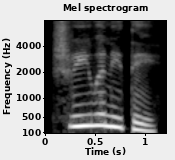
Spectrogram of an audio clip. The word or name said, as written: ಶ್ರೀವನಿತೆ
